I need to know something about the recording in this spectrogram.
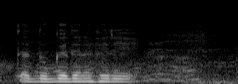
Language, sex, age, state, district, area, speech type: Dogri, male, 18-30, Jammu and Kashmir, Kathua, rural, spontaneous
